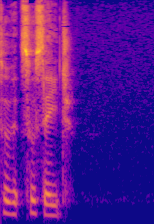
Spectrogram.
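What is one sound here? A woman speaks in a high, squeaky put-on voice.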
